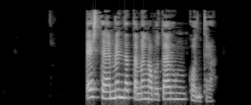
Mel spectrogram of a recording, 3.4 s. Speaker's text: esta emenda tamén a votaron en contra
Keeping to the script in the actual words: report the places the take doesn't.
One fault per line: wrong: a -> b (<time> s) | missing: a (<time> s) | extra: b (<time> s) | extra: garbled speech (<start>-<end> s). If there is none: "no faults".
no faults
